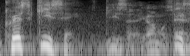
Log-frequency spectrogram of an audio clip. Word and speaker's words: Giese: Our next guest is, I always say it wrong, Chris Giese. Giese, you almost Giese. said it, right? Is it Italian or? It's German. German, okay, Yeah. Giese.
